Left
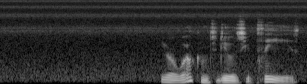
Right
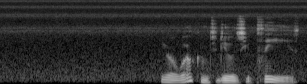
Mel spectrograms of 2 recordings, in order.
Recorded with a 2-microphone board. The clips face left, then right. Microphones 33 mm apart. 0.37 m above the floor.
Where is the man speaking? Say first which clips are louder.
Left 1 dB; 10° left (ahead or behind); by 3.0 s 5° left (ahead or behind).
